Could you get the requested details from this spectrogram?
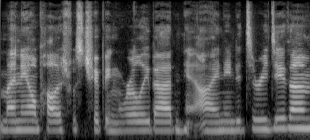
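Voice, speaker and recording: A woman with a North Carolina accent talks at a moderate pace in a medium pitch, with a dry, close sound and no echo. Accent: Southern US (North Carolina), mild. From US, mixed (born Maryland, raised Hawaii and elsewhere). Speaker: artist and video creator. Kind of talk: casual livestream chat. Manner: casual, hesitant with many fillers.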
